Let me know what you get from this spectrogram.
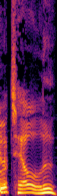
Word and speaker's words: Nutella: det skal ikke være et æh, det skal være et øh. Så den rigtige udtale af Nutella... – Nutella.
